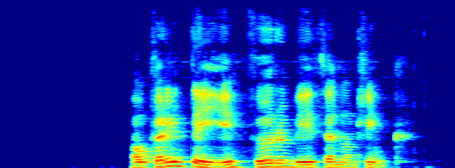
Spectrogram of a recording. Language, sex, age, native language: Icelandic, male, 30-39, Icelandic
